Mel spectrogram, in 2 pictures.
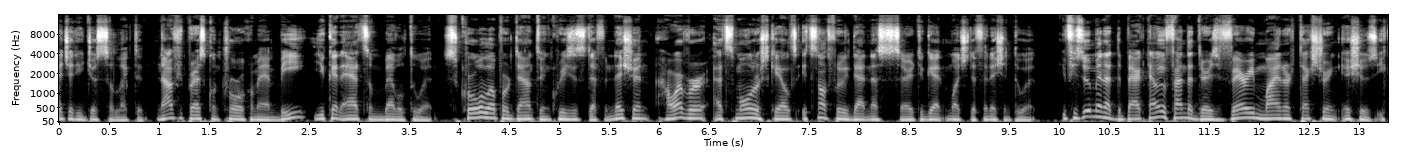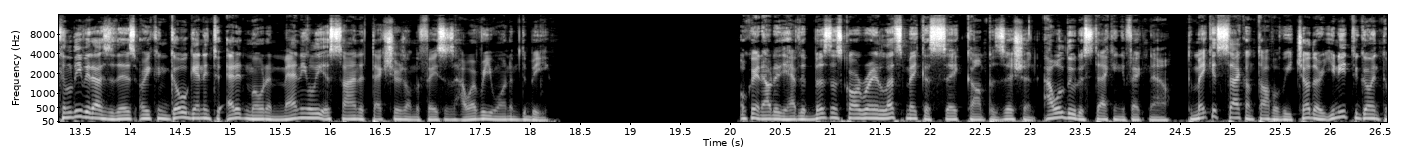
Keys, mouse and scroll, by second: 7.9 Tab, 8.0 scroll up 1, 8.0 shift+middle drag, 8.3 scroll down 3, 8.3 middle click, 8.4 click, 8.7 r, 9.2 middle click, 9.2-9.6 scroll up 2, 9.6-10.2 shift+middle drag, 10.2-10.5 scroll up 2, 10.5-11.4 shift+middle drag, 11.4-11.9 scroll down 1, 11.9 shift+middle click, 12.2-12.6 scroll up 1, 12.6 scroll down 1, 13.3 shift+middle click, 13.9-14.5 scroll up 1, 14.5-15.4 shift+middle drag, 15.4-15.7 scroll down 1, 15.7 click, 15.8 Tab, 16.3 click, 16.8 alt+shift+click, 16.9 middle click, 17.1 scroll down 1, 17.2 shift+middle click, 17.2 scroll up 1, 17.3 scroll down 1, 17.3 shift+middle click, 17.4 alt+shift+click, 17.5 scroll up 1, 17.5 shift+middle click, 17.6 alt+shift+click, 17.7 scroll down 1, 17.7 middle click, 17.8 scroll up 2, 17.8 shift+middle click, 17.9 shift+middle click, 18.1 alt+shift+click, 18.1 alt+shift+click, 18.3 middle click, 18.9 scroll up 2, 19.0 shift+middle click, 19.9 click, 20.0 middle click, 20.2 scroll down 2, 20.3 middle click, 20.5 Tab, 21.2-22.1 shift+middle drag, 24.6-25.4 drag, 25.4-26.2 scroll down 5, 26.2-26.5 middle drag.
